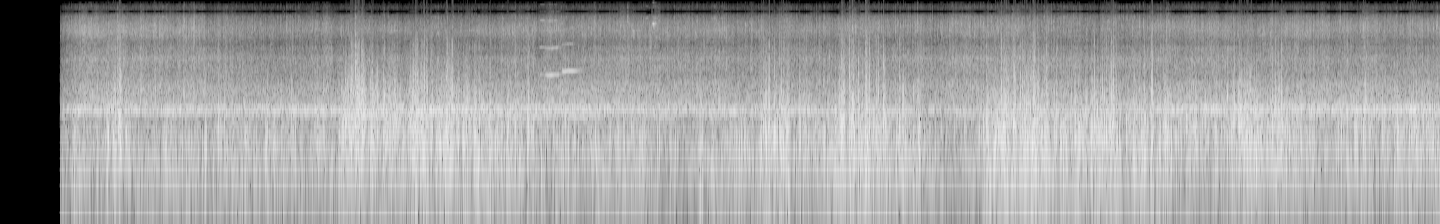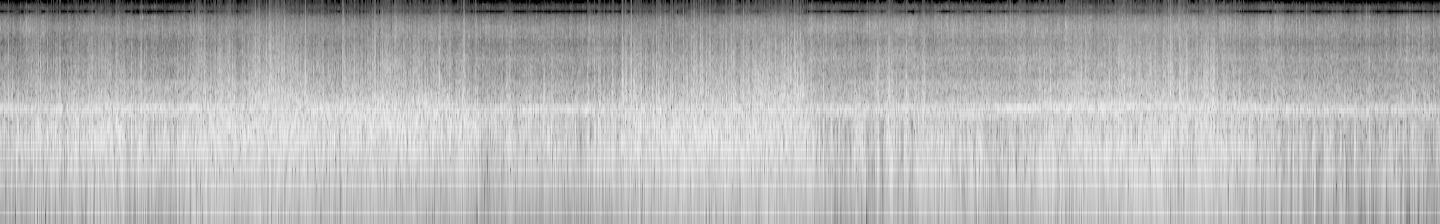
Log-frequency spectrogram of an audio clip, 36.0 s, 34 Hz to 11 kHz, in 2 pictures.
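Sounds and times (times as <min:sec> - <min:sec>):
strong wind buffeting microphone: 0:00.8 - 0:36.0
steady high tone: 0:05.9 - 0:08.4.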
